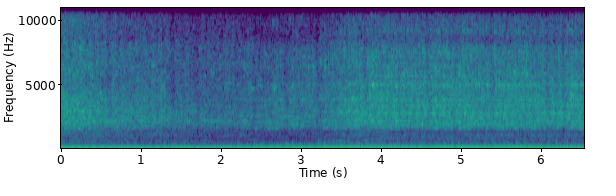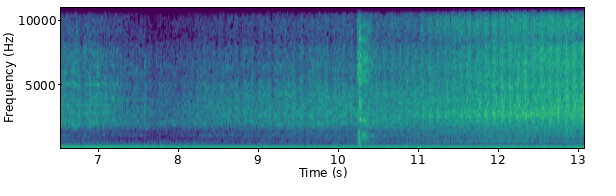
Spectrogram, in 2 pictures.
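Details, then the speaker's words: 1970 Plymouth Duster 340 with what is probably an old, worn truck V8, first start attempt: lumpy, uneven idle with deep rumble and a beat that stumbles now and then; one cylinder misfiring. "um so it is indeed missing you can hear"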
